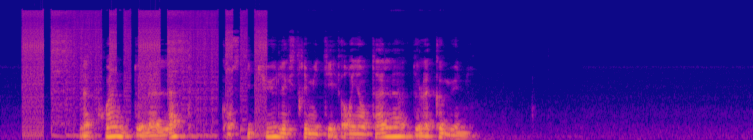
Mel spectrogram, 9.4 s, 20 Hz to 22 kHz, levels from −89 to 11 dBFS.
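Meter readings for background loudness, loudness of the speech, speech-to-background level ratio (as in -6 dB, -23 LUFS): -34.5 LUFS, -20.5 LUFS, 14.0 dB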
